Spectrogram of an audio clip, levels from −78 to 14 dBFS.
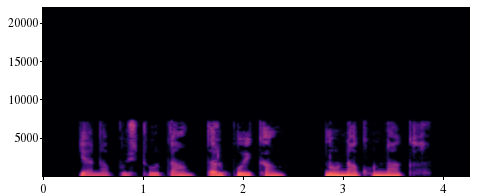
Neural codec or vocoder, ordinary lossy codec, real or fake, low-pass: none; AAC, 64 kbps; real; 7.2 kHz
